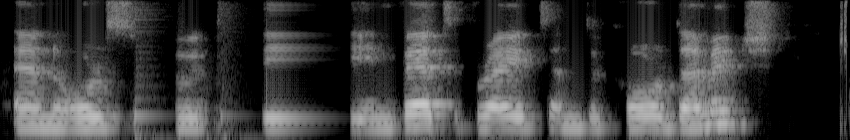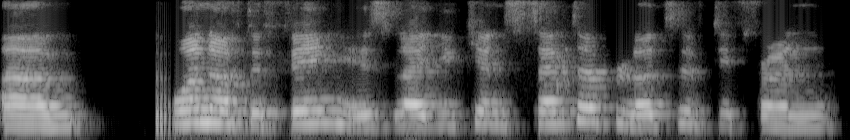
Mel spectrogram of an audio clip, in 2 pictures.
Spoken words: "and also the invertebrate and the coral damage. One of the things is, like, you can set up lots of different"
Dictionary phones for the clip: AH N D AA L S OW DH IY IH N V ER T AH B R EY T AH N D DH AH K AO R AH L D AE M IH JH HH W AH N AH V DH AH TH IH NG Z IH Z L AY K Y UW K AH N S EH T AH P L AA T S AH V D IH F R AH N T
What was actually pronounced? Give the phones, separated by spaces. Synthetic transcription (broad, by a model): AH N AA L S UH DH IY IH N V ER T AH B R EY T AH N DH AH K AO AH L D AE M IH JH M W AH N AH V DH AH TH IH NG IH Z L AY K Y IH K AH N S EH T AH P L AA T S AH V D IH F R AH N T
